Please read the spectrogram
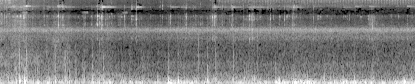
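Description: Two-year-old horse's hooves thudding softly on sand while it lopes under a rider.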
